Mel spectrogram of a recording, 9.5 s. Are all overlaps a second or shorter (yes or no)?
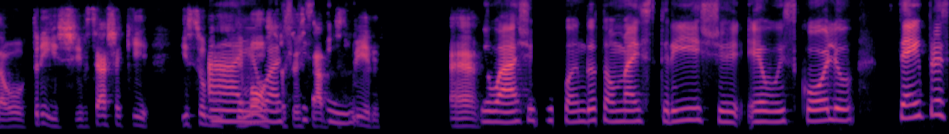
no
